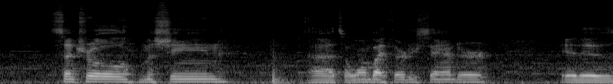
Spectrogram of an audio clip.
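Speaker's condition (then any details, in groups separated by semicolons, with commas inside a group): No condition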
